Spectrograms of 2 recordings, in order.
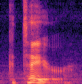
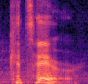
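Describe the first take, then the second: No difference in how they are said.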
